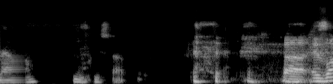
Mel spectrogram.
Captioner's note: chuckles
